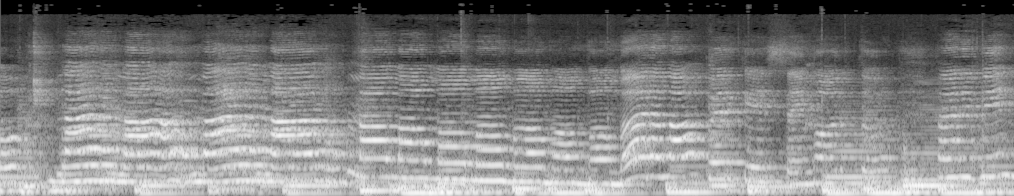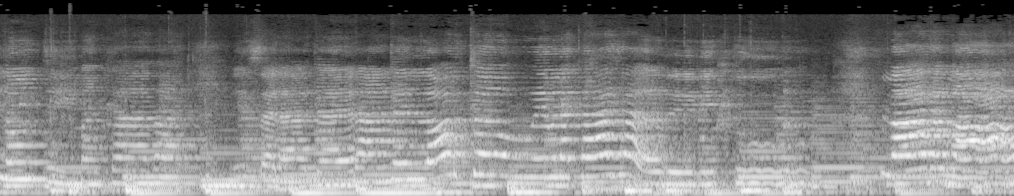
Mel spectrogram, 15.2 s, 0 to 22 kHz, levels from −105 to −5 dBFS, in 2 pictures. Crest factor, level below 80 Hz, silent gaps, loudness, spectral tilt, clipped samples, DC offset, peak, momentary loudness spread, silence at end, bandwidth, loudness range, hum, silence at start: 12 dB; -22 dBFS; none; -14 LUFS; -7 dB/octave; under 0.1%; under 0.1%; 0 dBFS; 5 LU; 0 s; 11 kHz; 3 LU; none; 0 s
